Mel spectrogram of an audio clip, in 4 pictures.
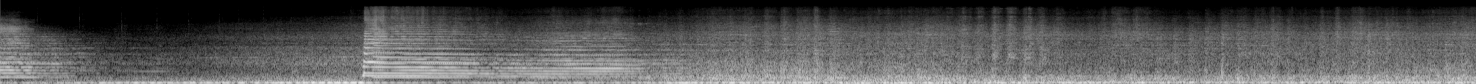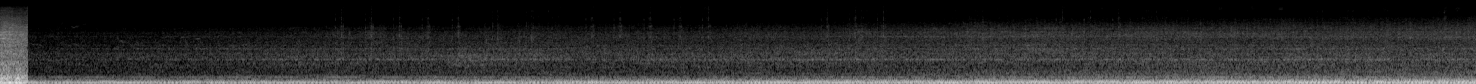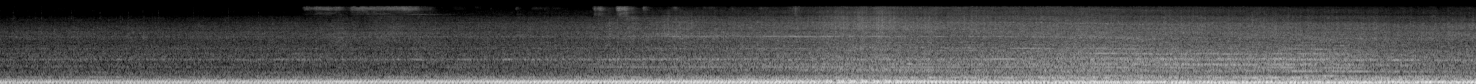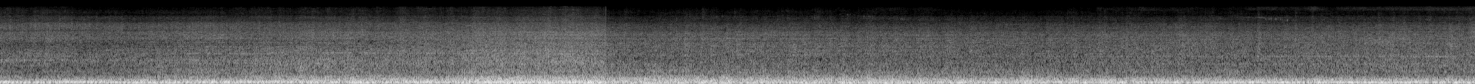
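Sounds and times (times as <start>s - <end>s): locomotive horn blast: 0.0s - 1.8s, 3.6s - 7.1s, 32.6s - 44.6s
distant diesel train drone: 0.0s - 59.0s
rumble of passing train: 0.0s - 59.0s.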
